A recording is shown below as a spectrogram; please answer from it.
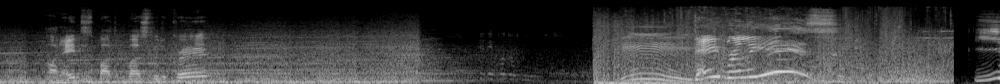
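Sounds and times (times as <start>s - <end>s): vehicle engine rumbling: 0.0s - 4.2s.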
